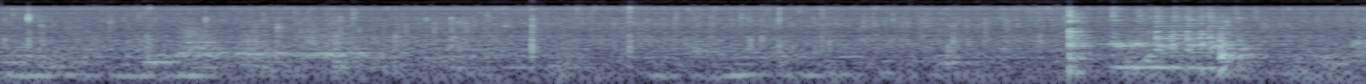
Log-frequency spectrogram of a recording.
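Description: Marinated chicken with curry leaves frying in a pan, a steady soft sizzle with occasional stirring scrapes and a louder clatter near the end, no talking.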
